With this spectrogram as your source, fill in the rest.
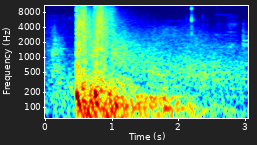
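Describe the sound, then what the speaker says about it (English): Torpedo hit explosion from World of Warships, fired by the German Tier 4 destroyer V-170: one sudden loud boom followed by a rumbling roar that fades slowly over a couple of seconds, with no talk. "And there's another"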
